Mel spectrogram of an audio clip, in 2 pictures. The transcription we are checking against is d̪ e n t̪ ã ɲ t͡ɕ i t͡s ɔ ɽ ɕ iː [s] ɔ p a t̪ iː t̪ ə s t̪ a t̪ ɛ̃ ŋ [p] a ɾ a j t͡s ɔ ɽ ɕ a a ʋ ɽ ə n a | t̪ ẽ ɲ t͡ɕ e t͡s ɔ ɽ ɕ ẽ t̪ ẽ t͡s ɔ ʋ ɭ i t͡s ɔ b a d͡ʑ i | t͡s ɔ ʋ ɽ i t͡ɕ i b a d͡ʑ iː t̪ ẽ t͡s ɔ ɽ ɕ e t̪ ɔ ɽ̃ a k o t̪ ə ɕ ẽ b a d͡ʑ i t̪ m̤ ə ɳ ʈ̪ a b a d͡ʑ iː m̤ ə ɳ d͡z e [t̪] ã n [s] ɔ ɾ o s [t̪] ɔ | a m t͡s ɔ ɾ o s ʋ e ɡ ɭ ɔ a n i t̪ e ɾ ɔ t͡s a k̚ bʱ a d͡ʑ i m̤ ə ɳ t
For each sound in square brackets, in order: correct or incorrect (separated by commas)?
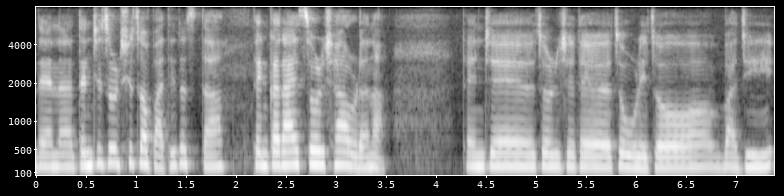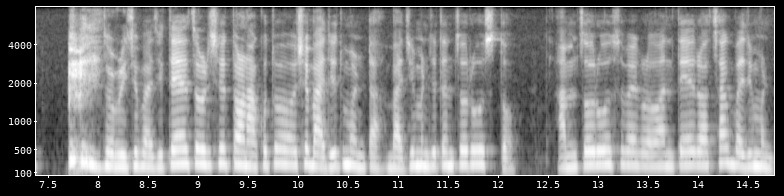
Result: incorrect, incorrect, correct, incorrect, correct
